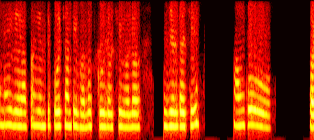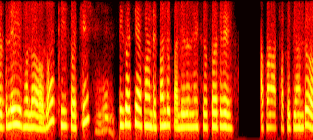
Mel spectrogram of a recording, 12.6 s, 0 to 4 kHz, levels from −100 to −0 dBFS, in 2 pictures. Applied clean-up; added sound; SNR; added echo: neural mask model Resemble Enhance denoiser.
